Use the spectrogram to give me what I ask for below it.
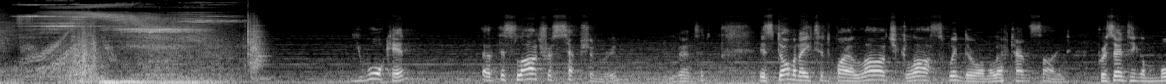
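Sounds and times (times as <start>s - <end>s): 
sci-fi reception door sliding open: 0.0s - 2.8s
speech: 3.7s - 4.2s, 4.8s - 11.6s.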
